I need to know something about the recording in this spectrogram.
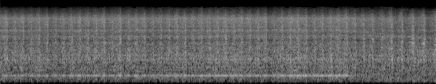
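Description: Electric airless paint sprayer pump running with a rapid, even chatter and a steady whine; the whine drops out near the end.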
